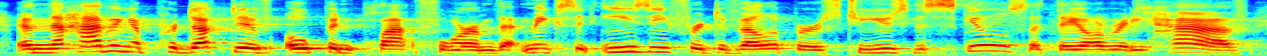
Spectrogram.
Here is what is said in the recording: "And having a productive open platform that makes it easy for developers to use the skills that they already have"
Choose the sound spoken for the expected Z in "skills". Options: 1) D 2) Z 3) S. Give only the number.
2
